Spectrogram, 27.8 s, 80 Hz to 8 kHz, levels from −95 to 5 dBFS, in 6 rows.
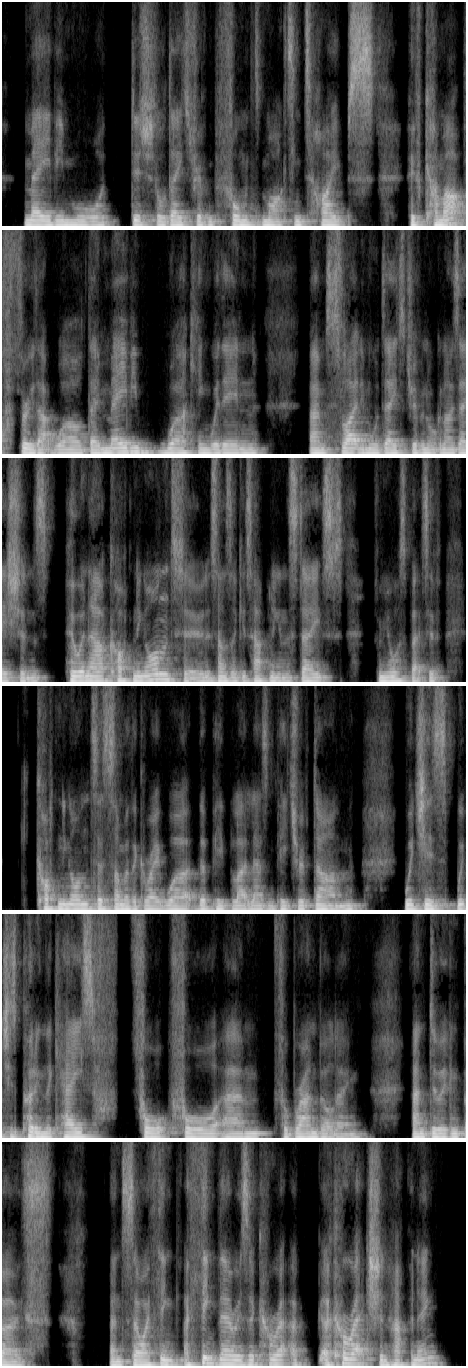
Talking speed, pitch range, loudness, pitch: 185 wpm, 135-150 Hz, -18 LUFS, 140 Hz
